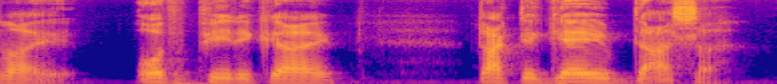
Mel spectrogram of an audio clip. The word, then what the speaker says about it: Dassa: So a big shout out to Dr. Gabe Dasa. Dasa. D-A-S-S-A. – D-A-S-S-A. – I think I said it right.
